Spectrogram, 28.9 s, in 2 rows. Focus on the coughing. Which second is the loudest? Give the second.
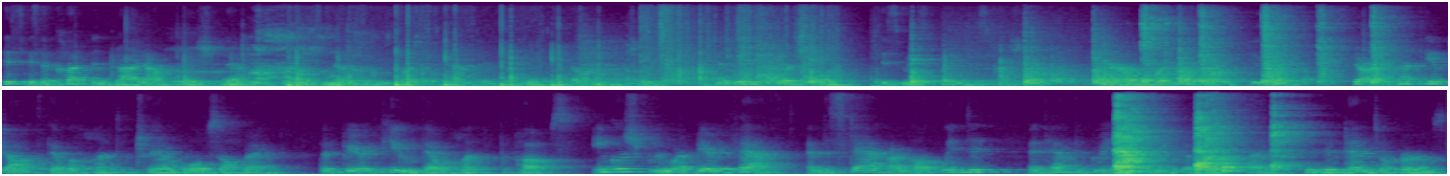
26 s.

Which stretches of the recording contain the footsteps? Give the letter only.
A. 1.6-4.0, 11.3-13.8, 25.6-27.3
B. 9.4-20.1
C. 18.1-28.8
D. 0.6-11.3
D.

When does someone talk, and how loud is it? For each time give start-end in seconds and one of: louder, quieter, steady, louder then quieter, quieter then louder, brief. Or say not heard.
0.0-28.8 steady.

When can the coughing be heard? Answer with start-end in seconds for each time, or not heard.
1.6-4.0, 11.3-13.8, 25.6-27.3.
